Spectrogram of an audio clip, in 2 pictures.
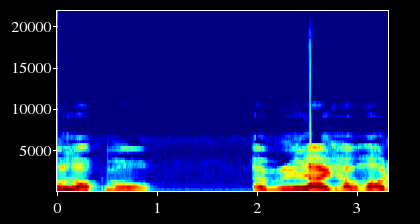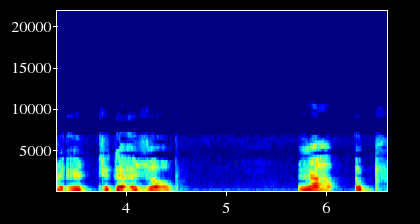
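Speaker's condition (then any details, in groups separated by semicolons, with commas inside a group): Cerebral palsy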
